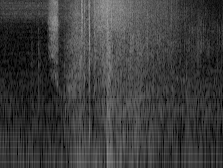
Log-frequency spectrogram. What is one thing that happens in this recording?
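A magical whoosh rushes past.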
